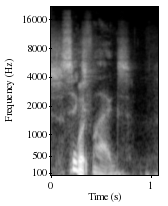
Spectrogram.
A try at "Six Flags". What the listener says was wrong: You're saying it like 2 separate words. I'm saying 6 Flags. No, it's not because there's not space between them.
